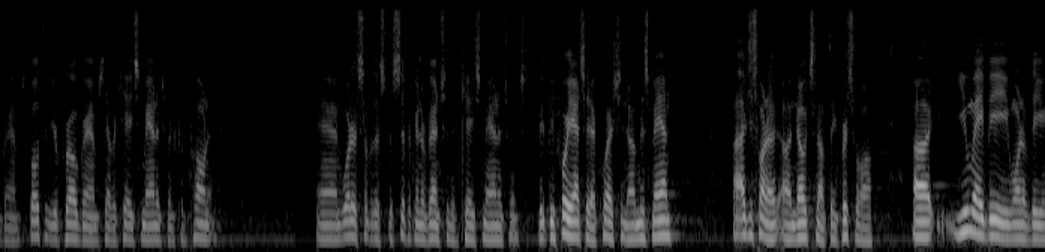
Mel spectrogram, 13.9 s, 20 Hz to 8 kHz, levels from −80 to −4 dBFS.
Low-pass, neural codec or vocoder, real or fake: 7.2 kHz; none; real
